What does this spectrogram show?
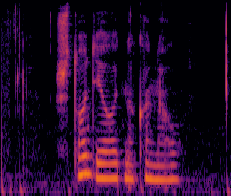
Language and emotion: Russian, sad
